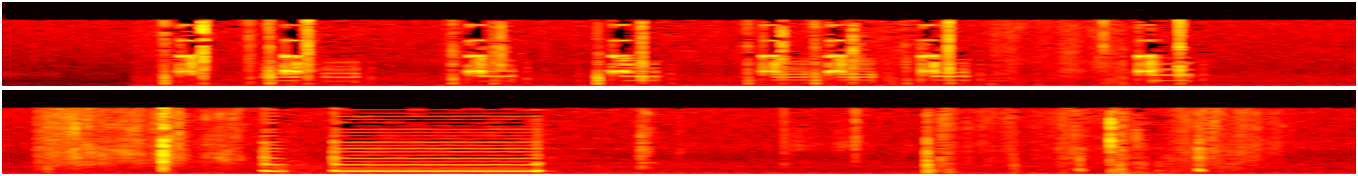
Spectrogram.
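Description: A rapid series of short touch-tone beeps as a phone number is dialed, followed by a single sustained ringing tone and a few faint clicks, heard close and clear with no talking.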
